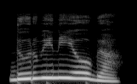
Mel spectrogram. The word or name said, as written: ದುರ್ವಿನಿಯೋಗ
